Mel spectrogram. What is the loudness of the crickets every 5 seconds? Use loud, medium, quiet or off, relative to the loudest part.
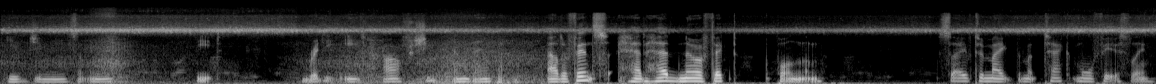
loud, medium, loud.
